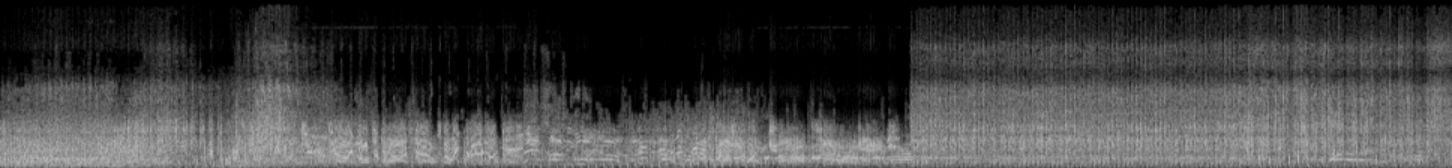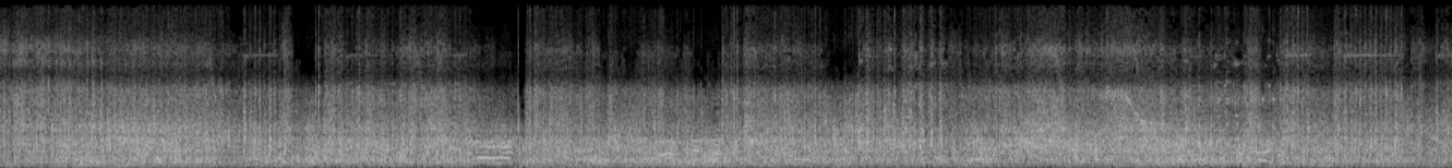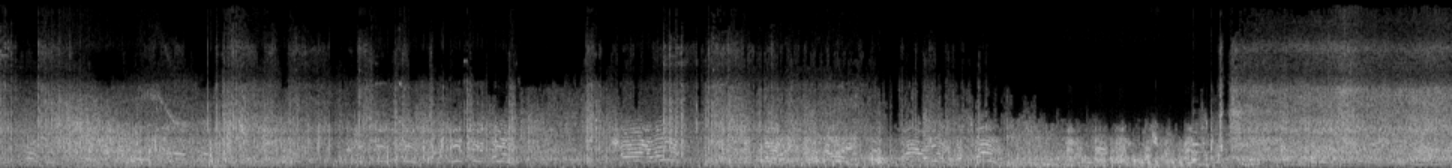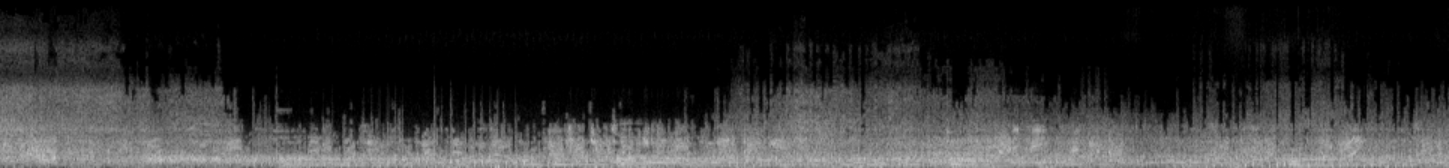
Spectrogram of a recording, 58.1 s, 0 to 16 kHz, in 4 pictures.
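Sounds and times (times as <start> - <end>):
automatic gunfire: 0.0 - 3.3, 9.1 - 30.3, 31.1 - 37.0
held music notes: 37.9 - 58.0.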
